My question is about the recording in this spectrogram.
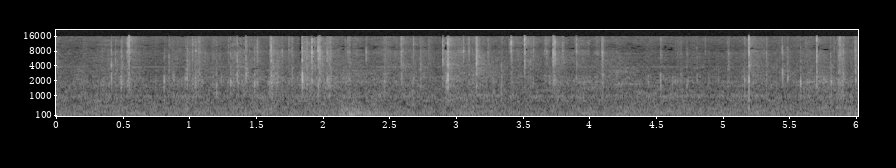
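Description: Folded paper being handled and creased by hand: faint, scattered crinkles and ticks.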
